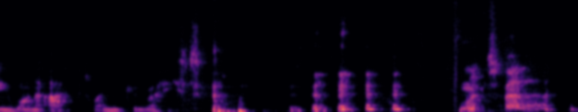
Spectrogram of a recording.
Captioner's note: laughs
